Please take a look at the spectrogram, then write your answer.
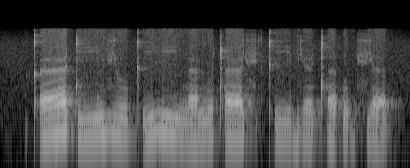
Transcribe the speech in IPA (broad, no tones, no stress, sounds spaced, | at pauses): kʼ œː t iː n vʲ uː kʼ i ɦ iː ŋ œ ŋ u tʼ œː fʲ ə̰ kʼ iː bʲ øː tʼ ə ʔ u b fʲ ə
